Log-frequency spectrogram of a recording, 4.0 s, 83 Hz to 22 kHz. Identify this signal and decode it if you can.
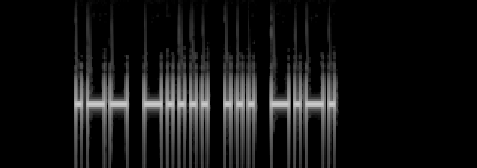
Morse code, heard as a keyed tone, about 25 wpm, 700 Hz. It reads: W6SC
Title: Call Signs Repeated 2x - 25wpm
